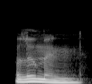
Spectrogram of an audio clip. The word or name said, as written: lumen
